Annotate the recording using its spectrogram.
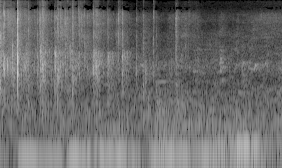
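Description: Audience applause thinning out to a few scattered claps over the first second or two, above a low steady hum.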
